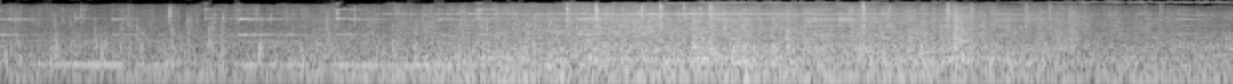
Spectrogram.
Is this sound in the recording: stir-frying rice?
no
